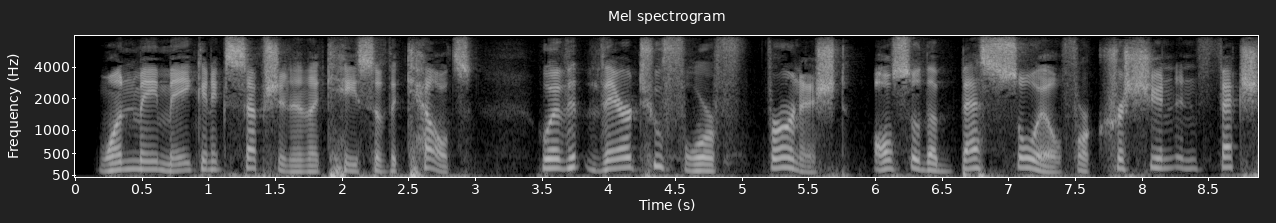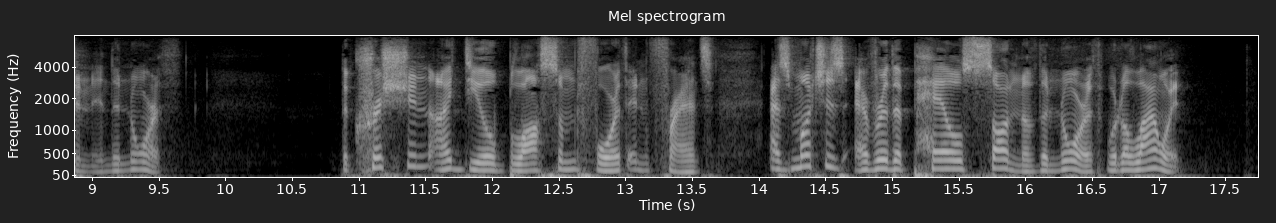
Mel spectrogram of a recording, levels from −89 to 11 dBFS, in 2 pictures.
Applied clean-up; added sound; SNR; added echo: none; none; none; none.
